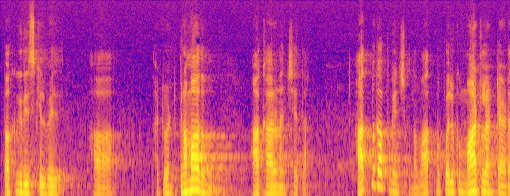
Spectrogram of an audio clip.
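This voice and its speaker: A man's voice: fairly high pitch, fairly bright tone. A man preaching a sermon at a prayer meeting, swelling into emphatic lines and asking the listeners questions. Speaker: pastor. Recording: long hall reverb.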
